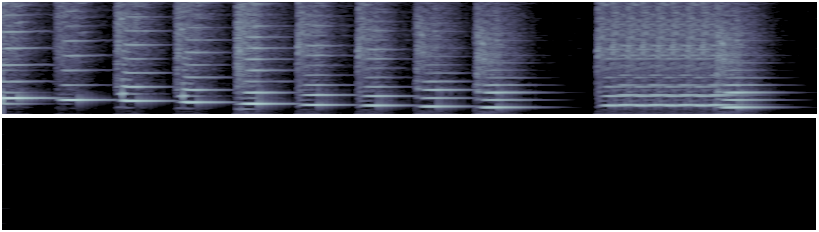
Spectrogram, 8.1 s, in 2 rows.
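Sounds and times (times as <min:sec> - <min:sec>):
flute playing: 0:00.0 - 0:03.9.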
